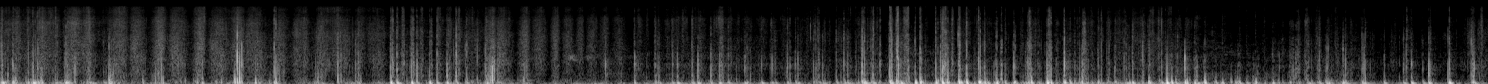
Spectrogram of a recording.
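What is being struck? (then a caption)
Soft fabric pouch. Fingertips and nails scratch and rub a soft black fabric headphone pouch held close to the microphone. The result is a dense, continuous stream of crackly, muffled scratches and thumps, heavy in the low end. The scratching eases slightly around the middle, then grows louder and busier before tapering off.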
